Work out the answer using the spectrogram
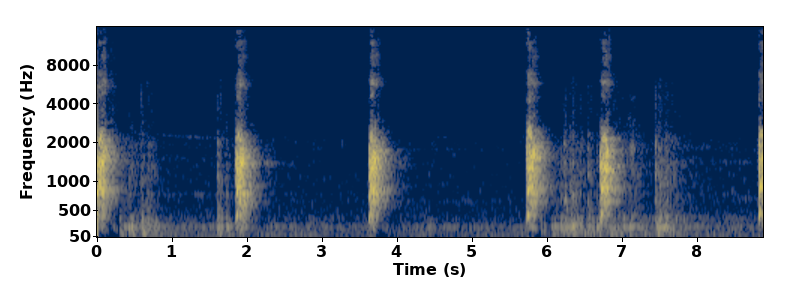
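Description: Small fluffy dog barking: six sharp, short barks spaced a second or two apart, with quieter sounds between some of them.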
